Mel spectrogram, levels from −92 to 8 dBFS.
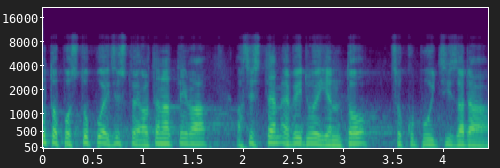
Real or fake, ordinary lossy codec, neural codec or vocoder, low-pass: real; Opus, 32 kbps; none; 7.2 kHz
